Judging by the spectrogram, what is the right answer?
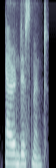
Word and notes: arrondissement: Indian

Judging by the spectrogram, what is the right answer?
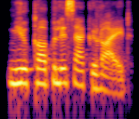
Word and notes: Mucopolysaccharide: Indian

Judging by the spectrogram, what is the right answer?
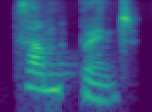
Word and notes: thumbprint: Indian

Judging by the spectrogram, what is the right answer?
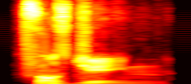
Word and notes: phosgene: British English

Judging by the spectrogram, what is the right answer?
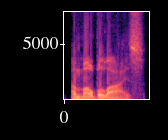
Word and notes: immobilize: American English

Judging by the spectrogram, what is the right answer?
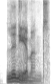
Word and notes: lineament: British English

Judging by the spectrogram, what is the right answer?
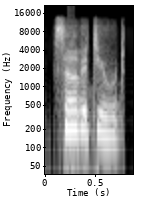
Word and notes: servitude: Indian

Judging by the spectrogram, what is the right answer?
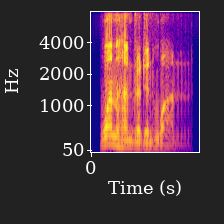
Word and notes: CI: British English

